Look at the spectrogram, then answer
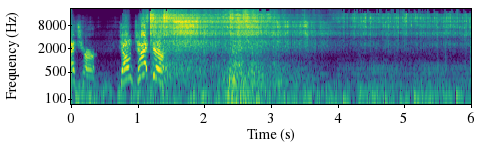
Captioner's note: electricity buzzing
